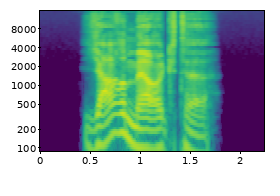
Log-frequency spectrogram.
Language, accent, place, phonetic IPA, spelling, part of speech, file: German, Germany, Berlin, [ˈjaːɐ̯ˌmɛʁktə], Jahrmärkte, noun, De-Jahrmärkte.ogg
- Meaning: nominative/accusative/genitive plural of Jahrmarkt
